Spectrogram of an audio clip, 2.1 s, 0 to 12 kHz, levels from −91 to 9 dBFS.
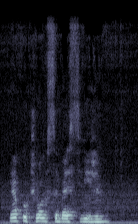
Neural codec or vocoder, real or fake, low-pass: vocoder, 44.1 kHz, 128 mel bands, Pupu-Vocoder; fake; 10.8 kHz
